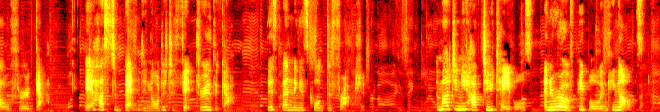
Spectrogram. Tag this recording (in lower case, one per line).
music
speech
